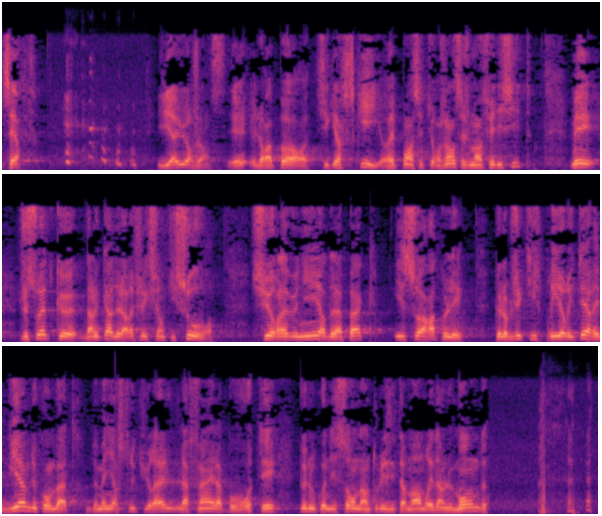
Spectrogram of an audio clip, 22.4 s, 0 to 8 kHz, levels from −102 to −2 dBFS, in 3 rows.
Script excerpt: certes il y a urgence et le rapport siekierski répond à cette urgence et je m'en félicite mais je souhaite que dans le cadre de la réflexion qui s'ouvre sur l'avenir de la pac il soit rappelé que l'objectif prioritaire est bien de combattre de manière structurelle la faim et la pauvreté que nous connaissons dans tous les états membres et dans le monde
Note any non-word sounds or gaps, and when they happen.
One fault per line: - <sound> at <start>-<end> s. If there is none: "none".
- laugh at 0.8-1.7 s
- laugh at 21.6-22.4 s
